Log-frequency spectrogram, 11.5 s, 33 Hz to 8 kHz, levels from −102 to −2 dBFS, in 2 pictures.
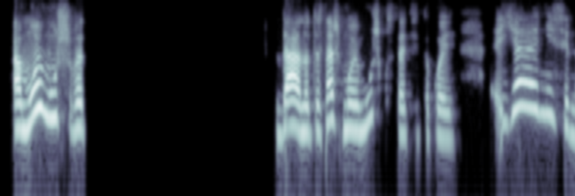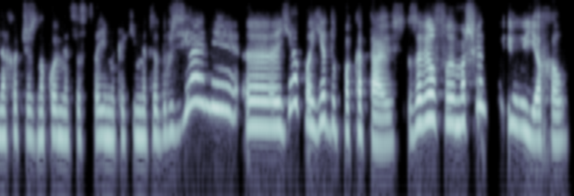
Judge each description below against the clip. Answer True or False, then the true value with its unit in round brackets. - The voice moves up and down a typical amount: False (8.0 semitones)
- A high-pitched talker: True (220 Hz)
